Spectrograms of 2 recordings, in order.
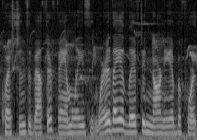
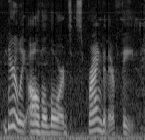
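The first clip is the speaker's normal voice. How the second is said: plain reading voice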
